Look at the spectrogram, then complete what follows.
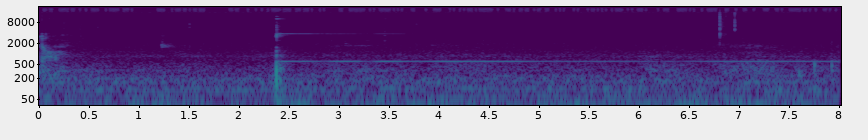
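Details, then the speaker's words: Simulated ASMR role-play hearing exam, Weber test: a tuning fork struck with a sharp click and placed on the middle of the forehead, giving a steady pure tone that slowly fades; tuning fork tone. "so I'm going to strike the tuning fork and put it in the middle of your forehead if you could just tell me whether you hear it more on one side the other or right in the"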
